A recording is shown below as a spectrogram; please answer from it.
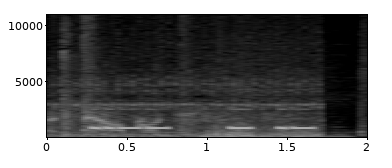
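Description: Short electronic beeps, all at one pitch, in an uneven telegraph-like pattern: the sound effect of a news-segment title stinger.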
